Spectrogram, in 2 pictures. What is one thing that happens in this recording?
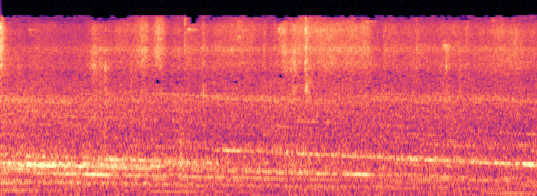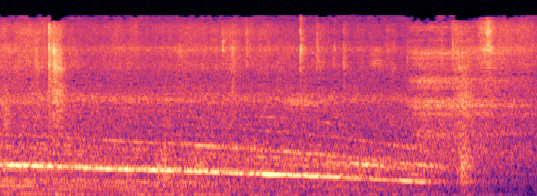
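An electric train's motor whines steadily lower in pitch as the train slows to a stop.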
